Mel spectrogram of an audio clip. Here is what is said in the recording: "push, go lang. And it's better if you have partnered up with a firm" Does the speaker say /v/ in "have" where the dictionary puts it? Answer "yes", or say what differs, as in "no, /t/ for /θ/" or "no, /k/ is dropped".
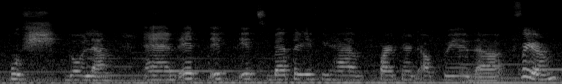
yes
